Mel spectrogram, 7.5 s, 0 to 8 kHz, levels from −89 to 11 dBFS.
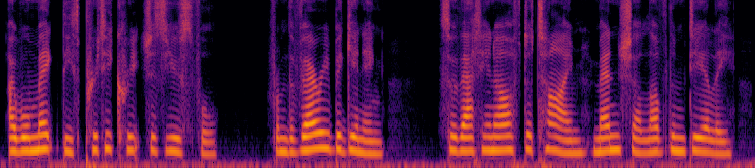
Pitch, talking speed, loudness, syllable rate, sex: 200 Hz, 165 wpm, -19 LUFS, 5.2 syllables/s, female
